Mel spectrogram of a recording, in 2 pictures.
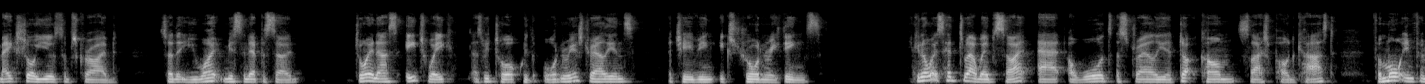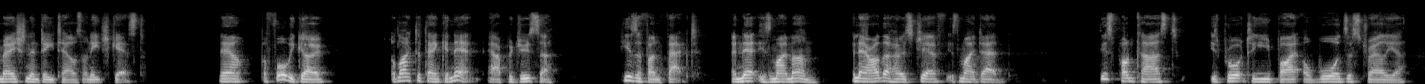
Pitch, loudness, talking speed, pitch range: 125 Hz, -19 LUFS, 160 wpm, 115-135 Hz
